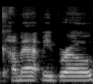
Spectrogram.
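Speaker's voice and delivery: ordinary talk, nothing marked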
